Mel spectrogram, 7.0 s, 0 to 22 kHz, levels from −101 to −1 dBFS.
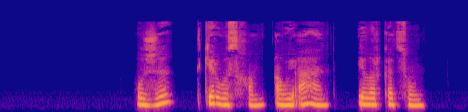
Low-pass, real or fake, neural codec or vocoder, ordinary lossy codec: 10.8 kHz; real; none; AAC, 32 kbps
